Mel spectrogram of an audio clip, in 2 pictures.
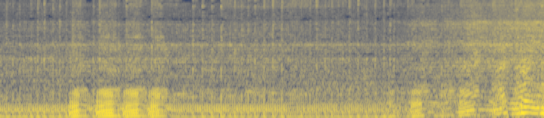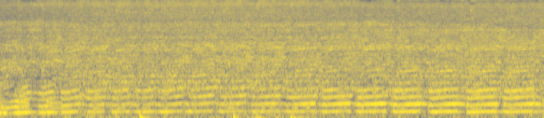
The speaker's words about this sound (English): That's actually a chainsaw. That's the chainsaw. It's third down.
